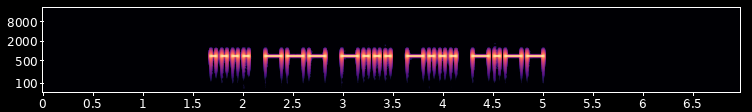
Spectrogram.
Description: Morse code, heard as a keyed tone, about 22 wpm, 700 Hz. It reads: HOBBY
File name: 5 Letter Words - First 3 Letters Given - 22wpm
